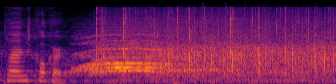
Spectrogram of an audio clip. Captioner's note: audience cheering; audience applauding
